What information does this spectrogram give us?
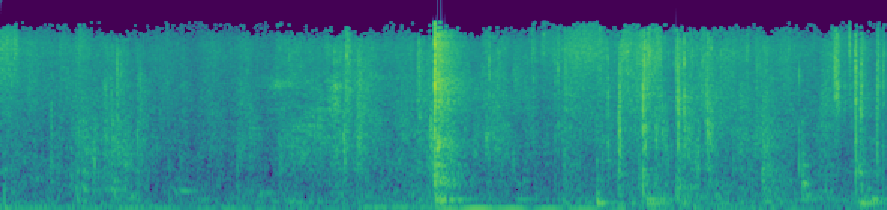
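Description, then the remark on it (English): Ring binders click open in a scattered series of sharp snaps, one louder than the rest, over a steady bed of rustling and shuffling paper as House members at a legislative committee hearing take papers out of their ring-binder notebooks. “Yes, we're all taking the papers out of our ring binders here.”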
